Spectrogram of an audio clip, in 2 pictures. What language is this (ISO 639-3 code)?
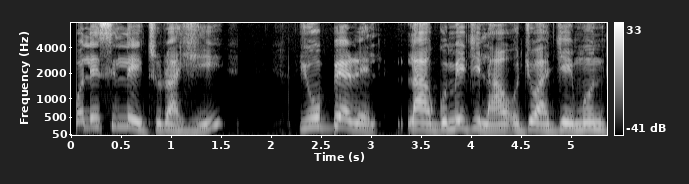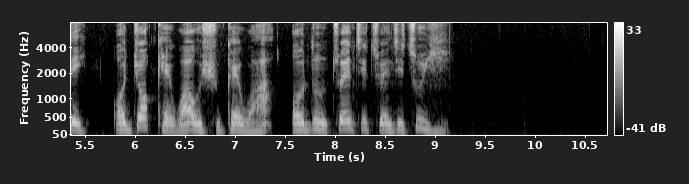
yor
